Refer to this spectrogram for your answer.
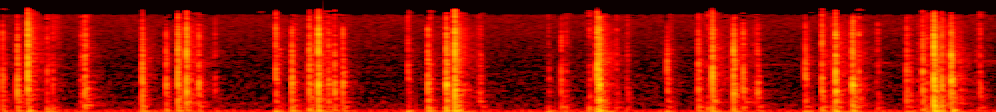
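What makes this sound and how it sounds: Fingertips and short nails of one hand tap and scratch the top face of a hollow white paperboard box held tilted in the other hand. The result is a quick, irregular run of dry, clicky taps with a low, hollow thump under each one and brief bright scratchy edges that die away almost instantly.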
